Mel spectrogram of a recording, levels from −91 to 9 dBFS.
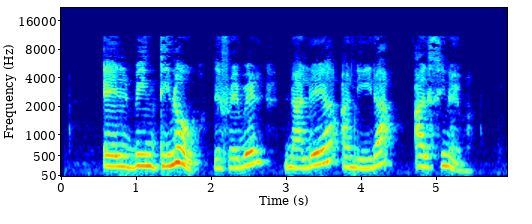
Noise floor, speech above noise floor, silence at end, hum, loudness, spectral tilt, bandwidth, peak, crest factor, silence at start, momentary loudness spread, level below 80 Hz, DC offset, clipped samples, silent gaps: -63 dBFS; 42 dB; 0.5 s; none; -22 LUFS; -5.5 dB/octave; 11.5 kHz; -4 dBFS; 18 dB; 0.55 s; 15 LU; -66 dBFS; under 0.1%; under 0.1%; none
